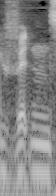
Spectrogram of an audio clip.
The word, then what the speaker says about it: Vitten's: Game's called Ruby Vitten's Party. Yeah, it's like kitten but spelled with a V.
